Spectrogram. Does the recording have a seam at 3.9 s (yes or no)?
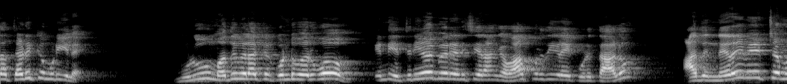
no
